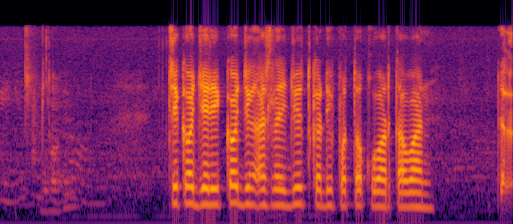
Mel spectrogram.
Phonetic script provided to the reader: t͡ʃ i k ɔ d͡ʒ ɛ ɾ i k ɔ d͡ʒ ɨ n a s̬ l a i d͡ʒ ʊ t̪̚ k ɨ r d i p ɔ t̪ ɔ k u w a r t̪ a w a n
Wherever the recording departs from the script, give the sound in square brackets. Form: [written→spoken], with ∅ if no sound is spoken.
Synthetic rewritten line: t͡ʃ i k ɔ d͡ʒ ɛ ɾ i k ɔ d͡ʒ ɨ [n→ŋ] a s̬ l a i d͡ʒ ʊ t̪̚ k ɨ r d i p ɔ t̪ ɔ k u w a r t̪ a w a n

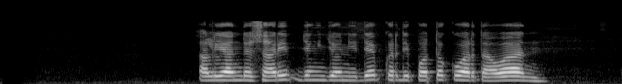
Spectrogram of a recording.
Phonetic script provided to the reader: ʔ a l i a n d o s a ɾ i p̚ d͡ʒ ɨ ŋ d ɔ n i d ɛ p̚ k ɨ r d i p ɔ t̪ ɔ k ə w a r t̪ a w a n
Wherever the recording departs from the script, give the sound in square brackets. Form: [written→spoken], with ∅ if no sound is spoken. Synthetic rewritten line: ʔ a l i a n d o s a ɾ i p̚ d͡ʒ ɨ ŋ [d→d͡ʒ] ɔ n i d ɛ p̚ k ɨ r d i p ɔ t̪ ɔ k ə w a r t̪ a w a n

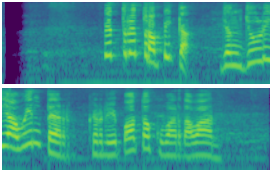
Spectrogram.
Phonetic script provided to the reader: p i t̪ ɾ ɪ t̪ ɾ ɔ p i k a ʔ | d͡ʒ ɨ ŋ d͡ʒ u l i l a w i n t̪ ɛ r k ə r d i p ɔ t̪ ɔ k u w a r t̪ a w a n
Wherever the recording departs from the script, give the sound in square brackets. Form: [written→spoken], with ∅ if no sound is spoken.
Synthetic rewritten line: p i t̪ ɾ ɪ t̪ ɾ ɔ p i k a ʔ | d͡ʒ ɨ ŋ d͡ʒ u l i [l→∅] a w i n t̪ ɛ r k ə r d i p ɔ t̪ ɔ k u w a r t̪ a w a n

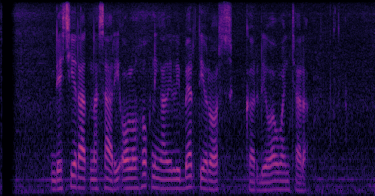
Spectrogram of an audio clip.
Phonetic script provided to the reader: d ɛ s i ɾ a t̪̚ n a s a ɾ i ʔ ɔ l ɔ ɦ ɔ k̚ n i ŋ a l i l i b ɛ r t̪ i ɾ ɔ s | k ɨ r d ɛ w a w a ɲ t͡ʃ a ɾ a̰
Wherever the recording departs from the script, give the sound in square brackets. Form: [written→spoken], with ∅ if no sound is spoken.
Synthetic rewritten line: d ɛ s i ɾ a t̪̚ n a s a ɾ i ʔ ɔ l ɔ ɦ ɔ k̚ n i ŋ a l i l i b ɛ r t̪ i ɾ ɔ s | k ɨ r d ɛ w a w a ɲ t͡ʃ a ɾ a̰

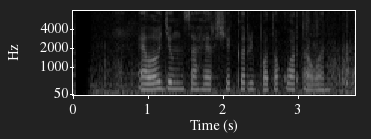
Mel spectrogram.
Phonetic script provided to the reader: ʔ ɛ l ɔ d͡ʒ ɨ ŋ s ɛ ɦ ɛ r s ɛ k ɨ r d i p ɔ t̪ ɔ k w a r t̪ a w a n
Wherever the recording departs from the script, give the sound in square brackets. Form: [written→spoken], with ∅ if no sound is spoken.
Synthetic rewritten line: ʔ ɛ l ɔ d͡ʒ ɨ ŋ s [ɛ→a] ɦ ɛ r [s→ʃ] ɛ k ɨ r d i p ɔ t̪ ɔ k w a r t̪ a w a n

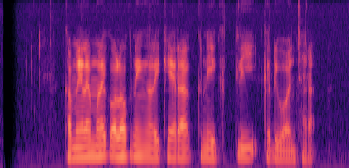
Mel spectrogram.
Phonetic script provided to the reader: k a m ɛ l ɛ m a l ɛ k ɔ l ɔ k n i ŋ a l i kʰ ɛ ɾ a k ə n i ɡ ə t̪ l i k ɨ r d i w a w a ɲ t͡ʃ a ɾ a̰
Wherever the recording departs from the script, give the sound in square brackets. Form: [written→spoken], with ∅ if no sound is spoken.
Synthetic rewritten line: k a m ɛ l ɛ m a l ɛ k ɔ l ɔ k n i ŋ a l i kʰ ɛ ɾ a k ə n i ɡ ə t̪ l i k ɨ r d i w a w a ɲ t͡ʃ a ɾ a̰

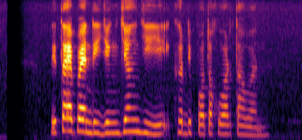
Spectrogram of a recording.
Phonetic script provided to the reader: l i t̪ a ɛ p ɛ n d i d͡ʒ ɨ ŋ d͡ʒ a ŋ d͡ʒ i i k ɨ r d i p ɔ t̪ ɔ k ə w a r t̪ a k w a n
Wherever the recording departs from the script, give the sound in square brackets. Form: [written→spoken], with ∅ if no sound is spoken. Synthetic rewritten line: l i t̪ a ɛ p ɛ n d i d͡ʒ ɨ ŋ d͡ʒ a ŋ d͡ʒ i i k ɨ r d i p ɔ t̪ ɔ k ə w a r t̪ a [k→∅] w a n

